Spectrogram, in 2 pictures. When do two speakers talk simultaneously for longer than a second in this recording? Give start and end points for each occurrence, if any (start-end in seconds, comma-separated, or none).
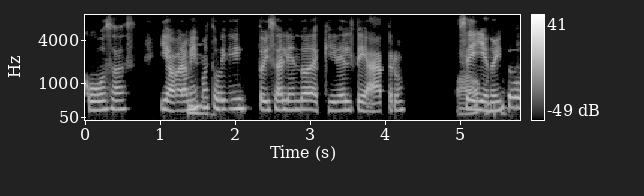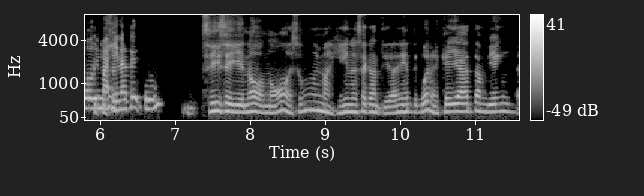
5.0-6.2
